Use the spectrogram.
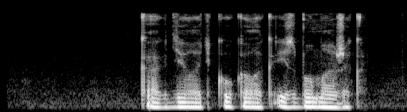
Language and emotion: Russian, neutral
